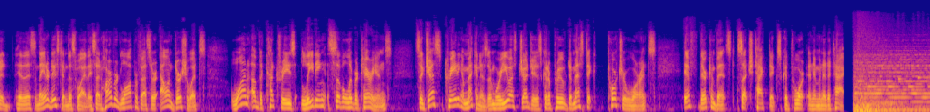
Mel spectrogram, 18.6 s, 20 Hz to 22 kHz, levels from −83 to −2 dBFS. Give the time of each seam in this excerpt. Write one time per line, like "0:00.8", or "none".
none

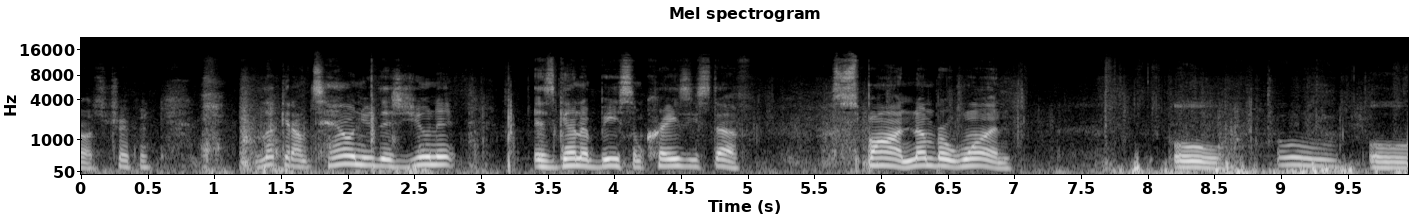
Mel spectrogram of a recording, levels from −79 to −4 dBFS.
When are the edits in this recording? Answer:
0:01.2

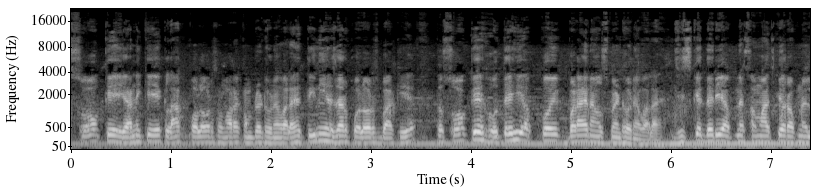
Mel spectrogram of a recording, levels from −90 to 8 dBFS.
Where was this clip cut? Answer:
none

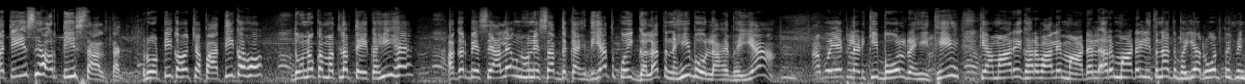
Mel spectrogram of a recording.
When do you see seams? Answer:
0:01.3
0:08.1

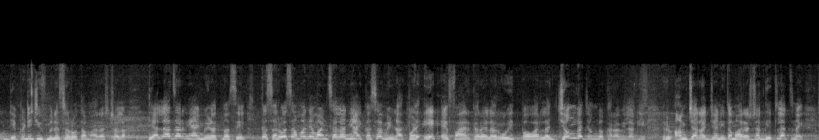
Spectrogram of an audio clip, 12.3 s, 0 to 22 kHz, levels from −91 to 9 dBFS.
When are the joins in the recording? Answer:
0:06.1

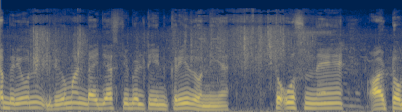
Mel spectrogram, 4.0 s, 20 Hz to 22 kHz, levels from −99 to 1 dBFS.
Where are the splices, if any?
none

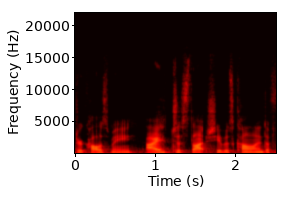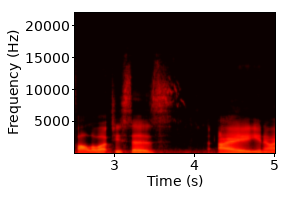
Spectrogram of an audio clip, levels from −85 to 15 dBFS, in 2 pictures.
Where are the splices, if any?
0:00.8
0:03.0

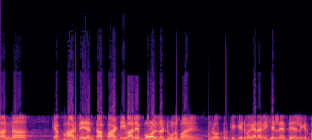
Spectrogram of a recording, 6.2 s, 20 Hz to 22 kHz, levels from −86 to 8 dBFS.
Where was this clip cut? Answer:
0:04.2

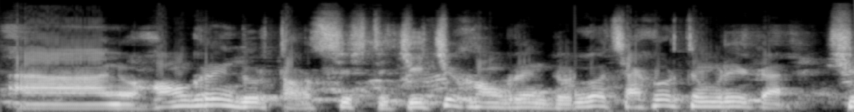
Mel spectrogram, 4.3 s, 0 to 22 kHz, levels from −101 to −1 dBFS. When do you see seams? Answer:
0:02.9

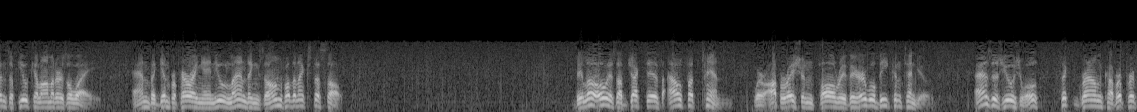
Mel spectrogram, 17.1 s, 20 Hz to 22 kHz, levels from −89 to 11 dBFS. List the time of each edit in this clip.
0:05.2

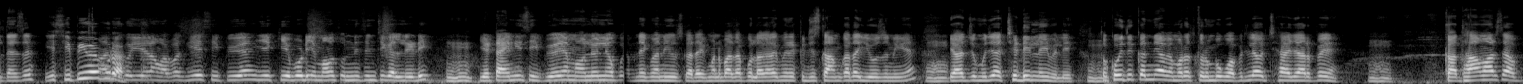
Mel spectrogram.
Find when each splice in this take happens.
0:06.2

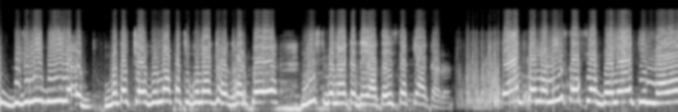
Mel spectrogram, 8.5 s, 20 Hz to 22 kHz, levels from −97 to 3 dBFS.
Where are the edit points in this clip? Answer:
0:05.5

